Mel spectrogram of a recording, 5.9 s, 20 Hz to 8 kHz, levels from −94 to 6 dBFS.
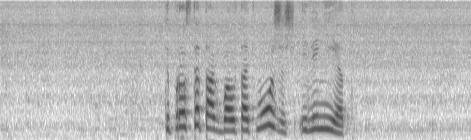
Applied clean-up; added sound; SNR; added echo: none; Sink (filling or washing); 14 dB; none.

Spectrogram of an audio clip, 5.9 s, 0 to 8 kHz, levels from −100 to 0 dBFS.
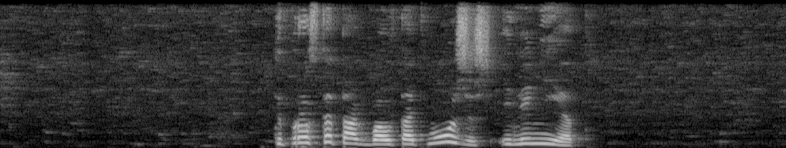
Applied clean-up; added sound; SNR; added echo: classical method log-MMSE.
